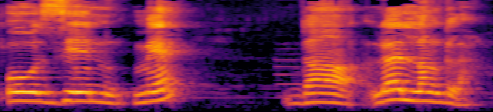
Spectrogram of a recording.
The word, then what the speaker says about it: Hoseenou: Normalement, on doit dire Ossenu.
